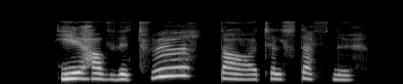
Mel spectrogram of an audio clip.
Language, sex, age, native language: Icelandic, male, 11, Icelandic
